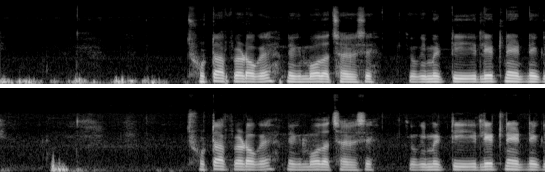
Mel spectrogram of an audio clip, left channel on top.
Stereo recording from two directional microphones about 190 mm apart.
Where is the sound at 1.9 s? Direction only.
45° left (ahead or behind).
